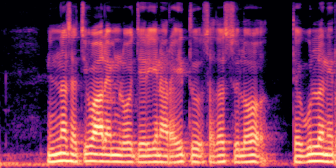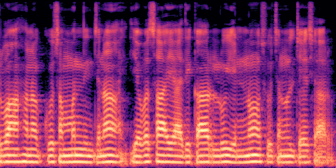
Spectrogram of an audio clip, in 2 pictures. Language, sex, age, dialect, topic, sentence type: Telugu, male, 18-24, Central/Coastal, agriculture, statement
